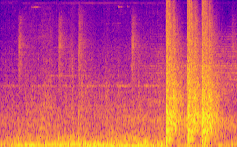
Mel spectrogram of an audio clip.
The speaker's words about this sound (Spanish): Uno disparó tres veces y salieron huyendo. Los disparos se oyeron en todo el vecindario.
